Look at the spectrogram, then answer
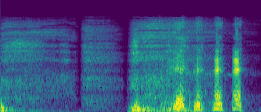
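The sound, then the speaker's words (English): A voice does exaggerated heavy breathing: a long breathy exhale, then a sharp inhale followed by a quick series of loud, rhythmic panting bursts, alone. “A lot of just heavy breathing.”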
